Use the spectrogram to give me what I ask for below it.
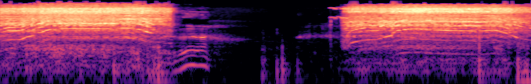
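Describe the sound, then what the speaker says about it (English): A Lidl power drill bores holes in a plastic storage shed: a loud, high whine runs steadily, stops briefly for a short spoken word and some clunks, then revs up again. "and there with my trusty Lidl's drill"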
